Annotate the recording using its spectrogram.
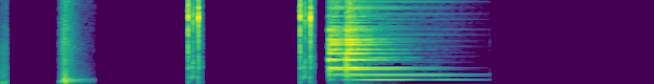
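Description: Subscribe-button animation sound effects: a short thump, two quick clicks, then a bell-like notification ding that rings out and fades over about a second and a half.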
